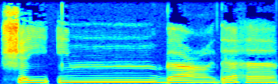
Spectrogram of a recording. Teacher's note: اس لیے آپ یہاں دیکھ رہے ہیں چھوٹی سی میم بنی ہے، تو یہاں ہم کریں گے اقلاب، میم کو ہولڈ کریں گے، نون کی آواز کو میم میں بدل کر میم کو ہولڈ کیا جائے گا اور پھر با پڑھیں گے. شیئن بعدہا بعدہا ہا مد تبعی دو حرکہ لمبا.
